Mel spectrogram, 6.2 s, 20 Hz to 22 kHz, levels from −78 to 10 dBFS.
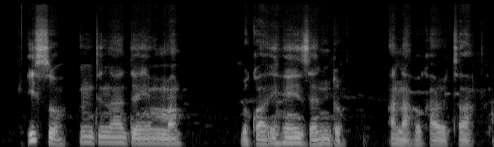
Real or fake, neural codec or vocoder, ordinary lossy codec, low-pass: fake; autoencoder, 48 kHz, 128 numbers a frame, DAC-VAE, trained on Japanese speech; none; none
